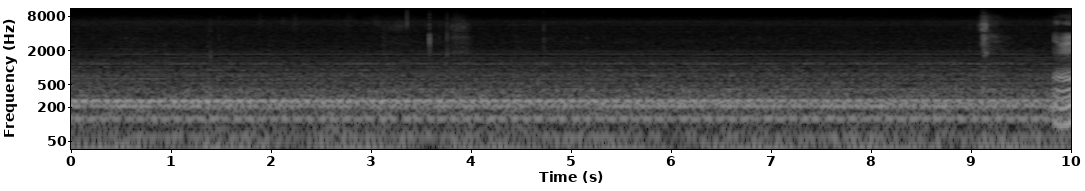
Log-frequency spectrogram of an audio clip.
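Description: Steady low hum of background room tone, with a few faint brief clicks.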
